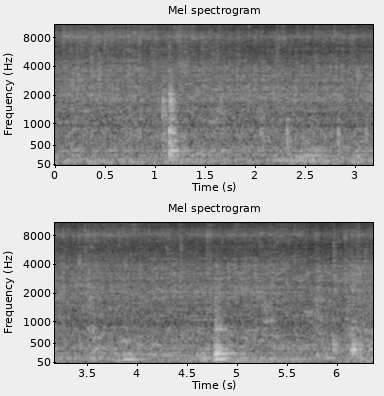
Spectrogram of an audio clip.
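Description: Yogurt-marinated chicken sizzling with a steady hiss in a non-stick wok, while a plastic spatula knocks and scrapes against the pan a few times. Right at the end a glass lid is set down on the pan with a louder clank.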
